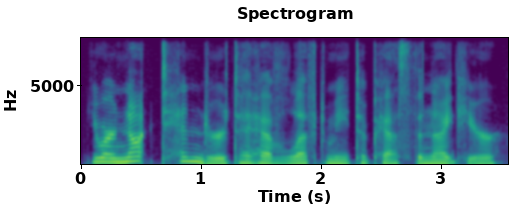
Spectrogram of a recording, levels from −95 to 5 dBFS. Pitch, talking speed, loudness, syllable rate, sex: 200 Hz, 220 wpm, -17 LUFS, 4.8 syllables/s, female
